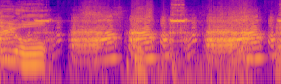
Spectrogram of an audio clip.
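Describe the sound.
A person loudly imitates a donkey's bray while kicking one leg out like a donkey in an exercise, a strained run of rising and falling hee-haw cries repeated several times in quick succession.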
